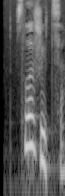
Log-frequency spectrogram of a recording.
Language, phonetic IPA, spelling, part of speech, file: Russian, [sɫɐˈʐɨt͡sːə], сложиться, verb, Ru-сложиться.ogg
- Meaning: 1. to chip in; to club together (with), to pool (with), to pool one's money / resources 2. to (be) form(ed), to develop, to turn out, to take shape; to arise (of a situation, relationship)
